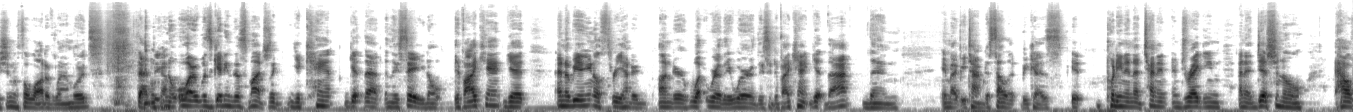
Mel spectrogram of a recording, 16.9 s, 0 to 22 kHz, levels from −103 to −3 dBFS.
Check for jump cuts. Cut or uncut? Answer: uncut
